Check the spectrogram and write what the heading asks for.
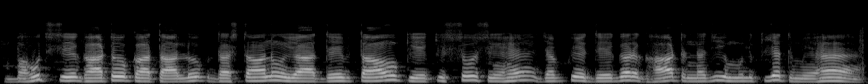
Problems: none marked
